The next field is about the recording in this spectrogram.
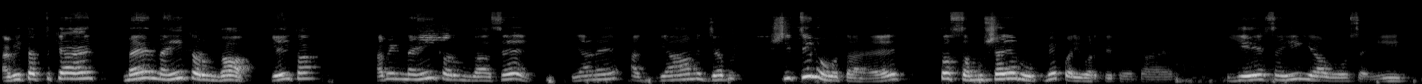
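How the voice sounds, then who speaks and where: A man teaching a scripture discourse at an ashram. He speaks loudly and emphatically and explains the verses term by term. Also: high voice, lively intonation, slow, poor audio. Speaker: spiritual teacher.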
